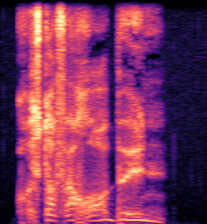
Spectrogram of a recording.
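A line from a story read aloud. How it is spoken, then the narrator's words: Loud whisper. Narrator (German): flüsterte er laut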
